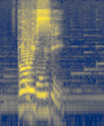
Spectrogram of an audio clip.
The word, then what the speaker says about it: Boetie: Boetie.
